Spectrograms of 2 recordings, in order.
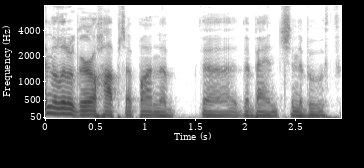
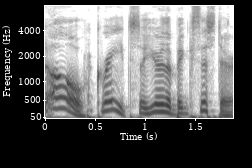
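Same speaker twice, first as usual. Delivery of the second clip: put-on higher, cheerful voice for a small girl; bright to a child; 10 semitones higher than usual. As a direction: praise her like an excited grown-up. Man talks brightly to the child.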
